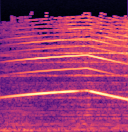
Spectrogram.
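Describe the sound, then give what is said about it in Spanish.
A police car siren wails loudly, its single tone slowly rising and then falling, over a steady low rumble of engine or traffic noise. “Al oír las sirenas de la policía, Pietro Arcán huyó.”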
